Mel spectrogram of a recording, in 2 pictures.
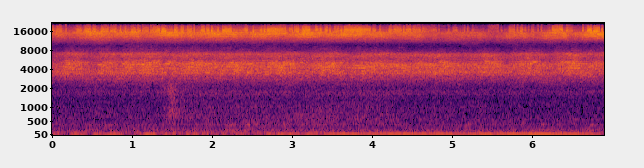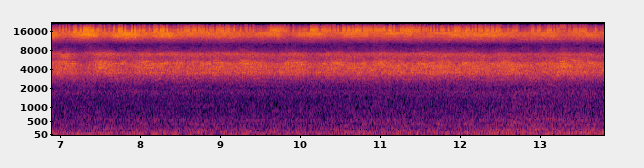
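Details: End-of-summer cicadas inside an apartment complex. A continuous shrill buzzing wall of sound is heard, with a brief click near the start and a low hum fading after several seconds.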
